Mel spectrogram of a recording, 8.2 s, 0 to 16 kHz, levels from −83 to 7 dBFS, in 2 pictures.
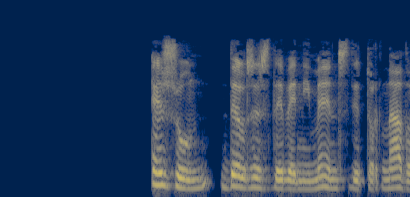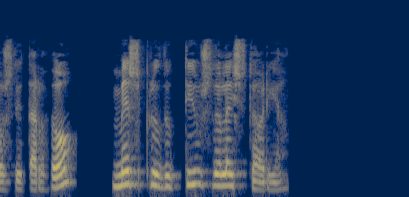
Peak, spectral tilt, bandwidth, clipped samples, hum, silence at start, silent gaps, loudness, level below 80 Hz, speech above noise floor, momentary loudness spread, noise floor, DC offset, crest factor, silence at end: -2 dBFS; -3.5 dB/octave; 8 kHz; under 0.1%; none; 1.5 s; 2.15-2.20 s, 4.88-5.21 s; -19 LUFS; -62 dBFS; over 72 dB; 9 LU; under -90 dBFS; under 0.1%; 18 dB; 1.2 s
